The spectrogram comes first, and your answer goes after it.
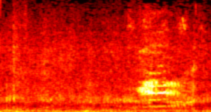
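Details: Tabby cat, a female in Istanbul, calling because she wants affection; a single short, high meow rises briefly near the end, over steady low rumbling background noise.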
